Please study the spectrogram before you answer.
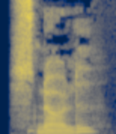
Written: snoldet

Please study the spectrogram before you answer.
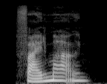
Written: FEJLMARGENERNES

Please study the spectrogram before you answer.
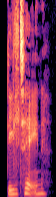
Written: deltagende

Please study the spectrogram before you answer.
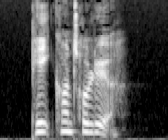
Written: p-kontrollør

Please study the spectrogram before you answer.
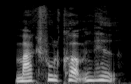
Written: magtfuldkommenhed

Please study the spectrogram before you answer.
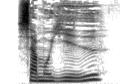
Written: samojede

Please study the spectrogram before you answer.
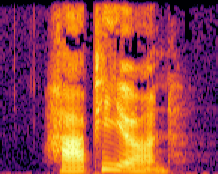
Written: harpyørn

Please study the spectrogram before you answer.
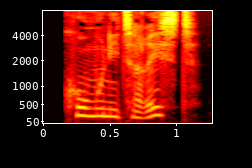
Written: kommunitarist

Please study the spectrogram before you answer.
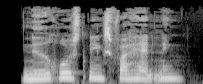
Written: nedrustningsforhandling

